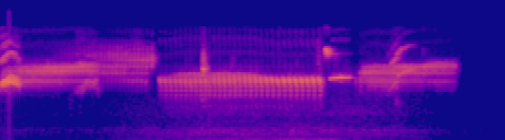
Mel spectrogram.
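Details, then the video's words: German crested canary singing three quick tours: a buzzy rolling phrase, a faster pulsed trill, then another rolling buzz that stops abruptly. "singing canary"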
